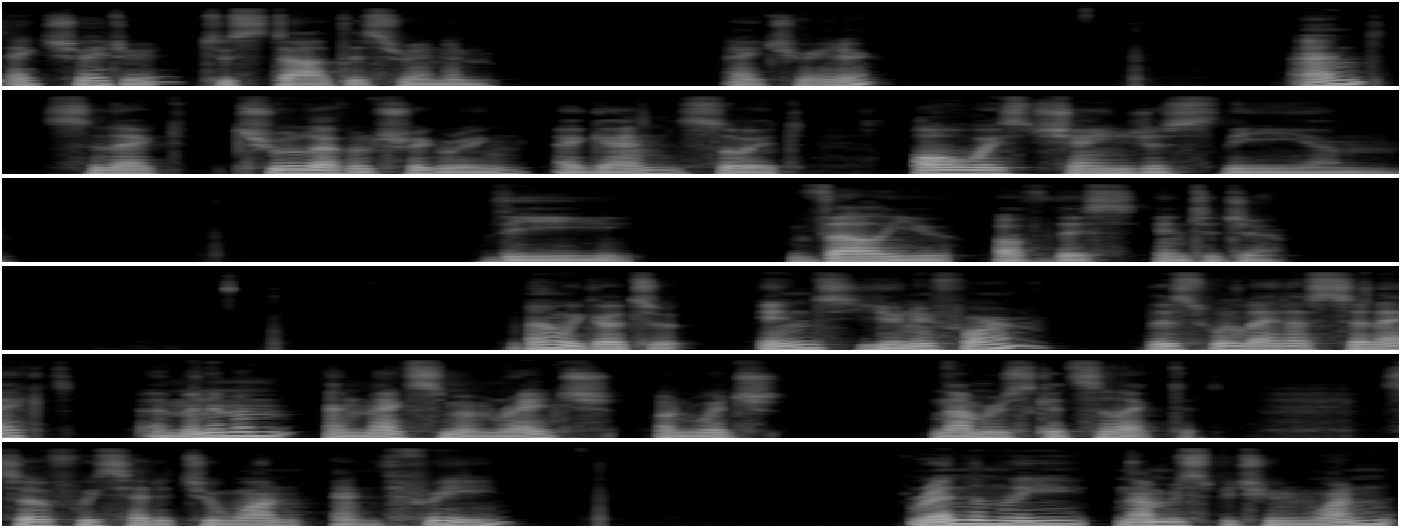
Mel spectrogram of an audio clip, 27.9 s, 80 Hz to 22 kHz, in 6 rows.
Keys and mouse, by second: 0.5 click, 2.8-5.7 drag, 7.7 click, 16.8 click, 23.6-27.9 drag.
